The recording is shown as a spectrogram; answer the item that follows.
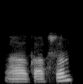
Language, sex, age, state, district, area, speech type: Assamese, male, 18-30, Assam, Barpeta, rural, conversation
